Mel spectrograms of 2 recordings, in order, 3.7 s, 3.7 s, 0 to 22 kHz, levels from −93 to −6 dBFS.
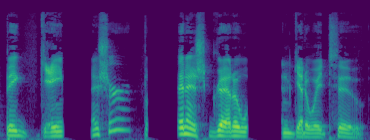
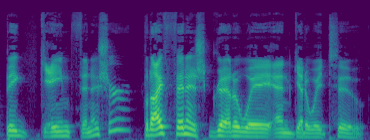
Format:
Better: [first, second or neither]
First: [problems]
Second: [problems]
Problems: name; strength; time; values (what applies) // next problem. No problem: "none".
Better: second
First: audio cutting out; at 0.5 s, at 1.5 s and at 2.5 s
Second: none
